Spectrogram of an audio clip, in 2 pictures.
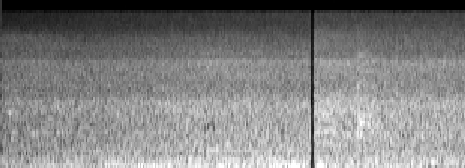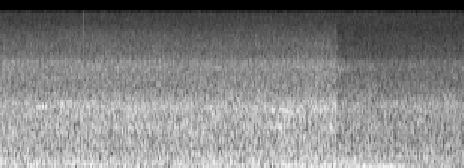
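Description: Outdoor street ambience: a steady hiss of road traffic from passing cars, broken once by a sudden brief dropout about two and a half seconds in.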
